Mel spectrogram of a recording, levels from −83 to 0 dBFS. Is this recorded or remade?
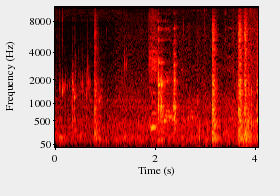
recorded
